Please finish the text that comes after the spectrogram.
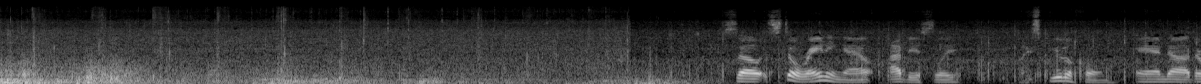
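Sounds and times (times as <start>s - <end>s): distant thunder rumble: 0.0s - 7.0s
raindrops ticking: 0.0s - 12.0s
steady rain falling: 0.0s - 12.0s.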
